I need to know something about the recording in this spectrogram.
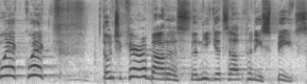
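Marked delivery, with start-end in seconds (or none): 0.0-2.4 frantic, panicked, very high cry. Retelling a storm story, voicing disciples: imitating panicked disciples. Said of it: "start panicking and freaking out".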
